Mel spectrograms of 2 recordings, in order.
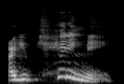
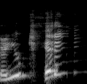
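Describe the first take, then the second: First: Said in the usual way. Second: High, louder, furious disbelief; exasperated outburst. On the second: Retold or imitated. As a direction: shriek it at the scared ones. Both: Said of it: "wanted to slap the mess out of them".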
